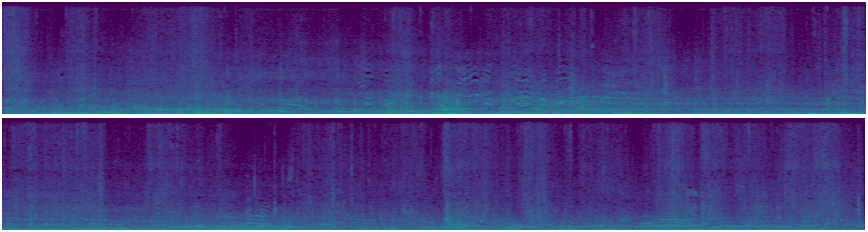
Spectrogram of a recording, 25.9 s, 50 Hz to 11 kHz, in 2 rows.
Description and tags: Water wave Beach Peoples ships Field-recording 200815 0038
Water wave Beach Peoples ships Field-recording
Recorded Tascam DR-05X
Edited: Adobe + FXs + Mastered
